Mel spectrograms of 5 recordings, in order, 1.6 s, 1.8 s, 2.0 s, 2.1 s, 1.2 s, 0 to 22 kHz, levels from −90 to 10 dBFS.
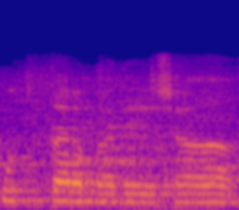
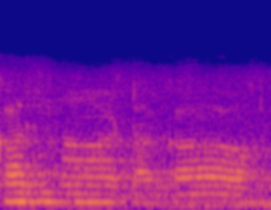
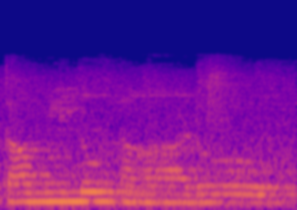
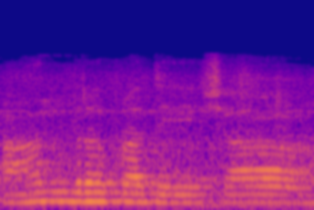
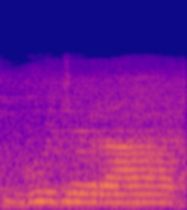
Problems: background sounds at intervals, background conversations at intervals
